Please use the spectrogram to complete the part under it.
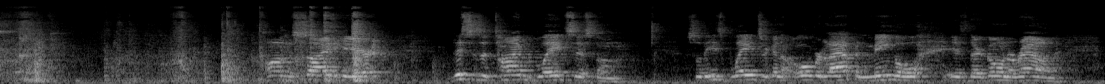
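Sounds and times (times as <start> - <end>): rattling and shuffling: 0.0 - 4.6.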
